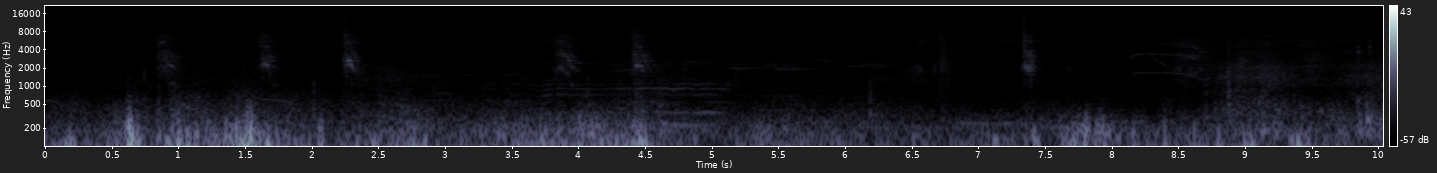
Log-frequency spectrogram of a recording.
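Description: Low, steady rumble of wind and water with scattered short ticks, and a few short chirping bird calls near the end.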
